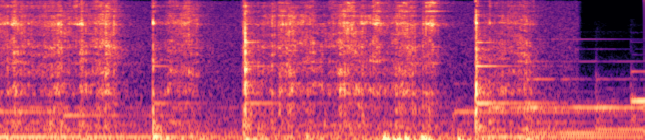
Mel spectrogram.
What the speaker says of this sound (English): I will mix the spices.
